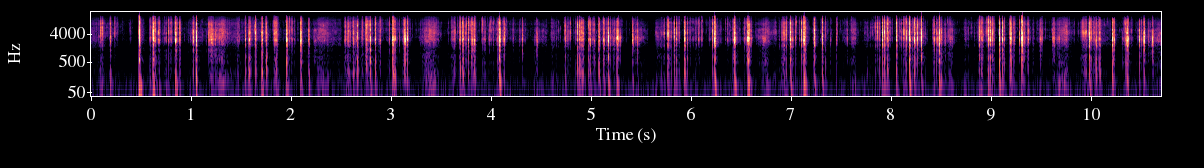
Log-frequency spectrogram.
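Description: Long nails scratch back and forth over the rough blue nylon scouring face of a dry, solid, rectangular synthetic kitchen sponge. The result is a dense run of quick, bright, raspy scrapes that come in bursts with short gaps, mostly high in pitch with almost no low end.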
